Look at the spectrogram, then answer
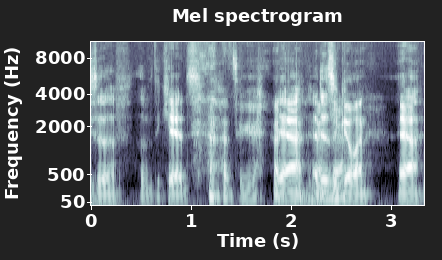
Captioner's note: laughs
